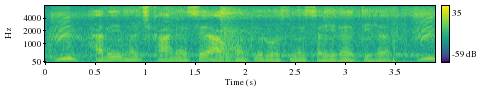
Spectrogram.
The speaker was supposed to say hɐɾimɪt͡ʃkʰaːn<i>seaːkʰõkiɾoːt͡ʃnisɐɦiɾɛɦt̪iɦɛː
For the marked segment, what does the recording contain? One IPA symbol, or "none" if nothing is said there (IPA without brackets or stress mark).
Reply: e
